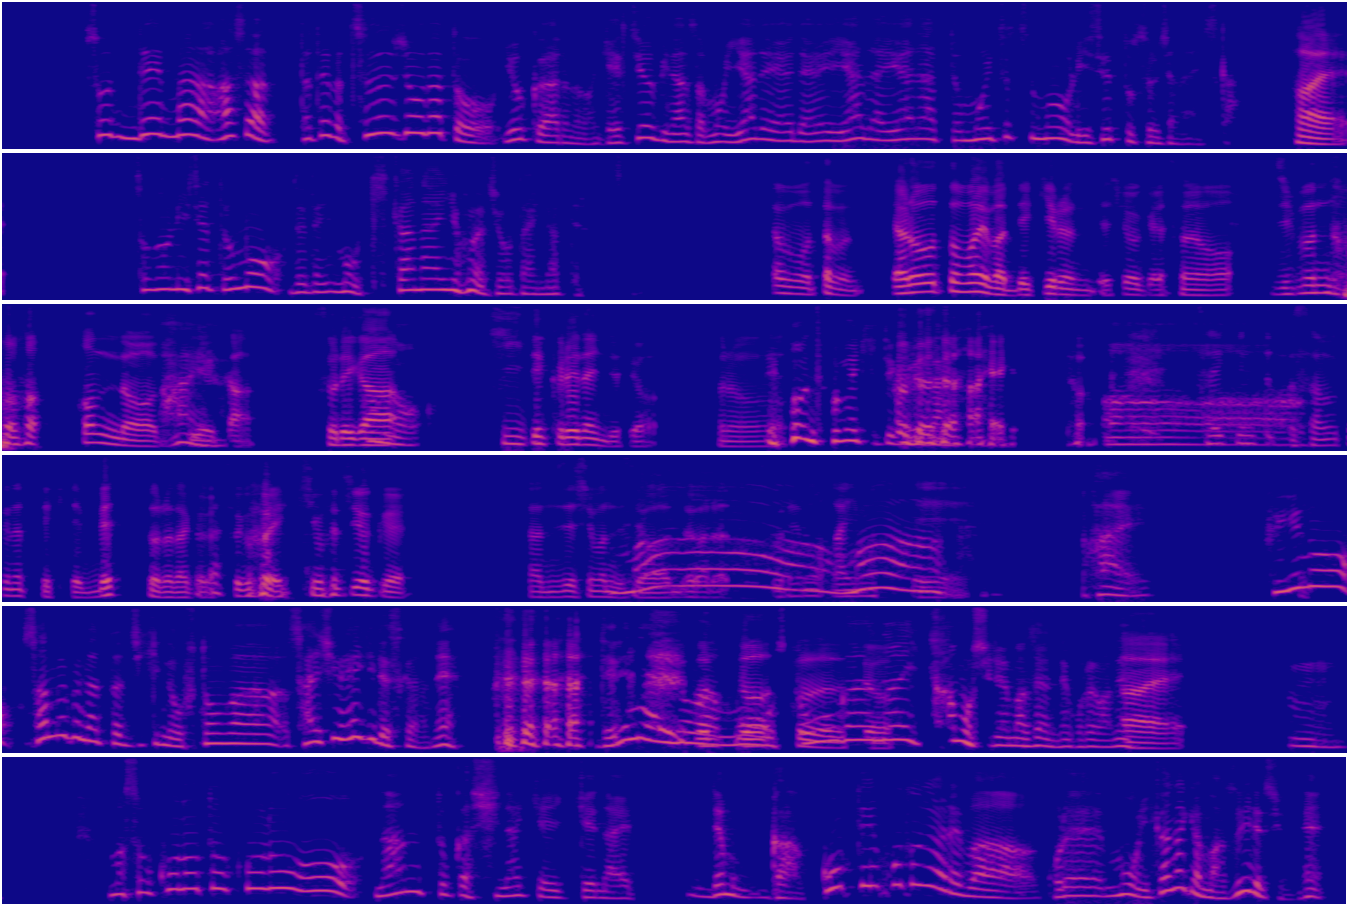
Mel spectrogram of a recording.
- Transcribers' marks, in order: "全然" said as "ぜぜい"; laughing while speaking: "自分の"; chuckle; laughing while speaking: "はい。と"; laugh; other background noise
- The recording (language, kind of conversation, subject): Japanese, advice, 休日にだらけて平日のルーティンが崩れてしまうのを防ぐには、どうすればいいですか？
